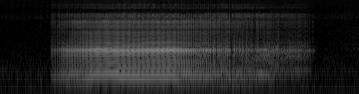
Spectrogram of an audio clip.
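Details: Pug snoring: one long, rattling, buzzy breath sound with a steady tone, typical of a flat-faced dog; snoring.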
